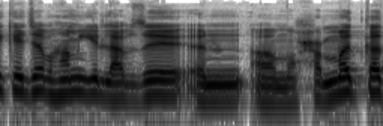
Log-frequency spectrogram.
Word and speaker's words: محمد: میں رکھیے گا کہ یہاں پر جو میم ہے اس کے اوپر تشدید ہے، محمد، اس طریقے سے یہ نام پروناؤنس کیا جائے گا۔ انگلش اسپیلنگ کے حوالے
